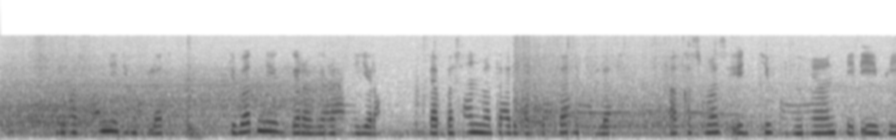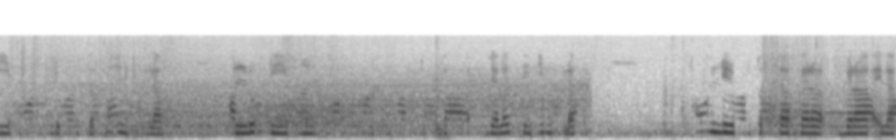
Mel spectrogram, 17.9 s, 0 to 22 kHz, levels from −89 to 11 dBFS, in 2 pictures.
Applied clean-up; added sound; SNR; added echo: none; Wind / Rain; 7 dB; none.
